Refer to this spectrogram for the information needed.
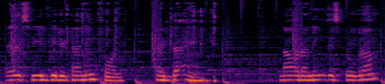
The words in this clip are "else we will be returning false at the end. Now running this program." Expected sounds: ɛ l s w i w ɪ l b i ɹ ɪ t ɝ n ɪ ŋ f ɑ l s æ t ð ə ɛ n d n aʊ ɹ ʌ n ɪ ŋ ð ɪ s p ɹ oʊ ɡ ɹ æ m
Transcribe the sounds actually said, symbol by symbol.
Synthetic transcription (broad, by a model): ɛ l s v i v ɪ l b i ɹ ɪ t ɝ n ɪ ŋ f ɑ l æ t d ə ɛ n d n aʊ ɹ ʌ n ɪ ŋ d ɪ s p ɹ oʊ ɡ ɹ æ m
